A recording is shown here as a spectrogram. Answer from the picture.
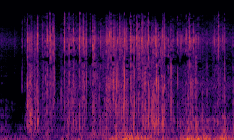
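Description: Dense crackling rustle with many fine clicks and a low rumble underneath, starting a moment in.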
